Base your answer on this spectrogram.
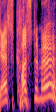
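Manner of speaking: mock, hollered, shouting voice. Retelling answering a woman screaming for a manager; retelling own yell. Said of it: "We're just yelling titles".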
